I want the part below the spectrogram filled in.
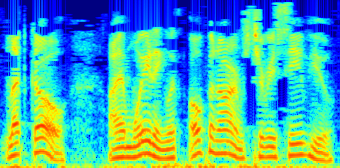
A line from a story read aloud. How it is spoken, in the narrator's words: that deliverer who cries to them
